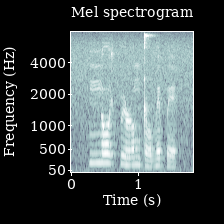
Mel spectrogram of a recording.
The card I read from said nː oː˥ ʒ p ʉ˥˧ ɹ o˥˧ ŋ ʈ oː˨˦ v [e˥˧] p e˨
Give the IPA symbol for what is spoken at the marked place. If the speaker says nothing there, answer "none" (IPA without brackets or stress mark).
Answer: e˥˧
